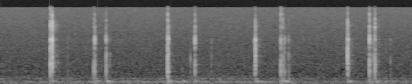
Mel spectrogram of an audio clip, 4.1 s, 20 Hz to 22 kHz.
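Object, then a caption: Small ceramic plant pot. Fingertips and nails tap on the side of a small white ceramic plant pot holding a succulent. The taps come as short, sharp, irregularly spaced clicks, some in quick pairs, each with a bright ping near 3.6 kHz that dies away almost instantly over a faint low hum.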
